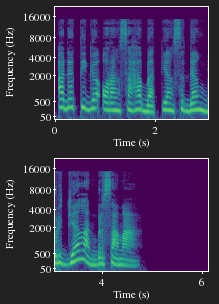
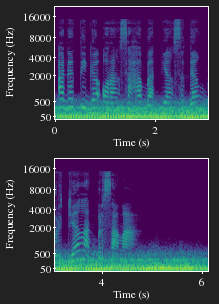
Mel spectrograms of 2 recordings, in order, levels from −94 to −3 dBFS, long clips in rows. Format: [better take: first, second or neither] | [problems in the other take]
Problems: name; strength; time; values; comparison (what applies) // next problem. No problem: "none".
first | low rumble; loud; throughout; 4 dB below the speech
